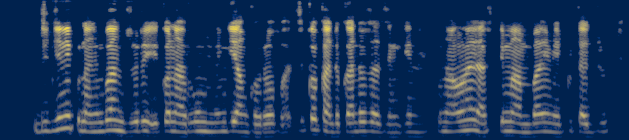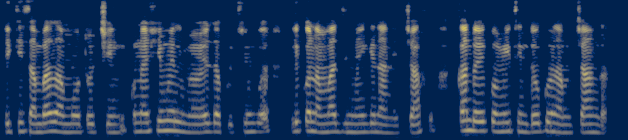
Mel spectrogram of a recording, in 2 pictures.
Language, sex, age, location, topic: Swahili, female, 18-24, Nairobi, government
